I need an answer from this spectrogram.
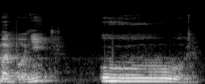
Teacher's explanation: Bunyi yang dihasilkan ialah vokal belakang sempit, iaitu daripada huruf vokal U yang berbunyi U.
